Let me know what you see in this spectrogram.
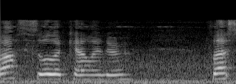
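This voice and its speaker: Noticeable background noise is present throughout. A woman talks in a fairly high voice. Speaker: speaker on Hawaiian history and astronomy. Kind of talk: forum talk with audience discussion. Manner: animated.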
